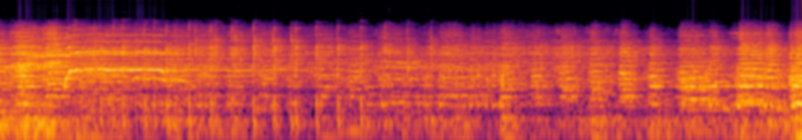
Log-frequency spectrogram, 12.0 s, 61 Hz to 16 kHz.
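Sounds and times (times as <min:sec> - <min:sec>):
marching band playing: 0:00.0 - 0:12.0
drum hits: 0:01.4 - 0:08.0.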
